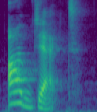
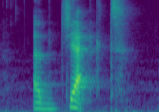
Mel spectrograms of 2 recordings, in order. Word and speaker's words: object: Nouns, person, place, or thing always stress the first sound. Verbs, actions, always stress the second sound. Let's try a few. The noun, conflict. Verb, conflict. The noun, object.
